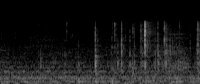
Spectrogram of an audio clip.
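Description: Faint, scattered small clicks and crinkles of fingers handling a plastic candy bag.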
